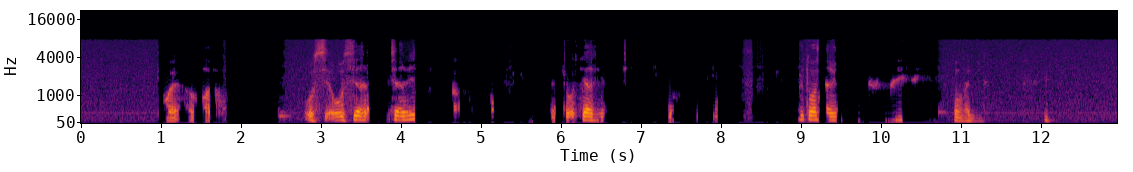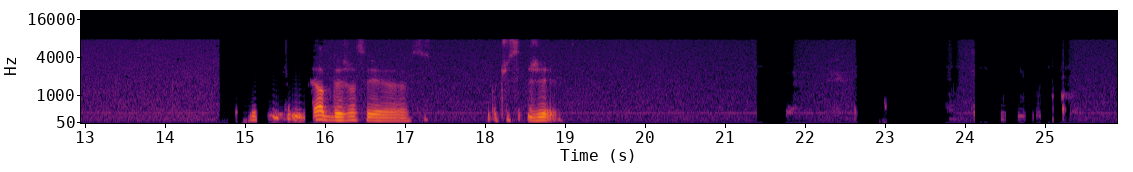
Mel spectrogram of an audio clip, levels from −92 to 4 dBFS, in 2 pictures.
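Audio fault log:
0.97–10.5 s and 14.97–15.89 s, speech suppressed in double talk: the talker's voice dips by as much as roughly 40 dB in pieces, around seven seconds in the first stretch and about a second in the second. This is likely an echo canceller that could not separate the talker from loudspeaker echo while both sides spoke. The waveform shows a ragged, hollowed envelope, and the spectrogram shows speech harmonics thinning or vanishing in patches.
1.78–5.95 s, 10.7–10.83 s, 14.87–15.51 s and 21.77–25.27 s, other side's voice leaking through: a second, fainter voice sits under the talker, around 20 dB down in the first stretch and around 30 dB down in the others. This is likely loudspeaker playback the echo canceller did not fully remove. On a spectrogram it appears as a weak, separate harmonic pattern that does not track the main voice.
2.06–2.46 s and 21.41–25.2 s, background gated by the echo canceller: while the loudspeaker was playing, the canceller clamped the microphone and the room sound dropped by about 40 dB and about 38 dB. 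The first gap lasts 0.4 s and the later one about two seconds in total. The waveform's noise floor falls to near-flat, and the spectrogram goes dark below its 8 kHz top edge until the canceller lets go.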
